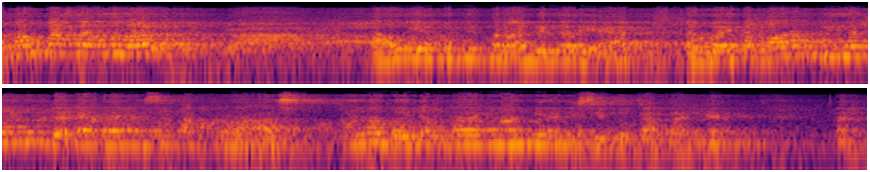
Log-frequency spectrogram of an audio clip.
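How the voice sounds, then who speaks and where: A woman in her thirties from Indonesia, giving a motivational seminar talk and asking the audience lively questions. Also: sits high. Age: 30s. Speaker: motivational speaker. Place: hotel function room. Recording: echoey hall from far off.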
